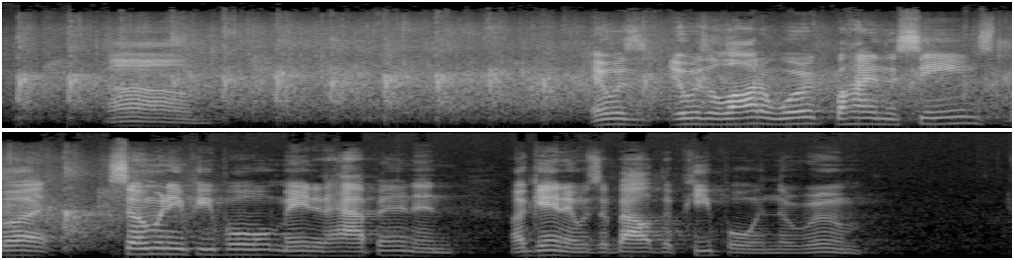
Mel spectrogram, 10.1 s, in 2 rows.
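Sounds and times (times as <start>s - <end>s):
audience applause: 0.0s - 6.0s
speech: 0.5s - 1.2s, 3.0s - 9.4s.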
